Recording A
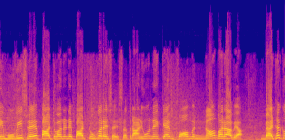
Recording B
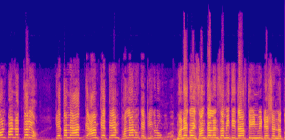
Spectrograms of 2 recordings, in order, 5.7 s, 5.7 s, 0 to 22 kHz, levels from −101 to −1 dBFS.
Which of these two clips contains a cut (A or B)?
A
